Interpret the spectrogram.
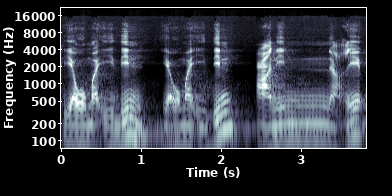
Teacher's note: Donc, il faut faire ce qu'on appelle al-idhar. Donc, faire apparaître la lettre nun qui est dans le tanwin sans pour autant faire une nasalisation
